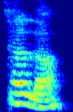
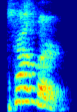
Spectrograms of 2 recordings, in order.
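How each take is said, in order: First: The final R sound is dropped. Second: The final R sound is clearly pronounced. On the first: This is how people in the UK say it. "They kind of omit the R" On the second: This is how Americans say it. "ganyan yung American sound"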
